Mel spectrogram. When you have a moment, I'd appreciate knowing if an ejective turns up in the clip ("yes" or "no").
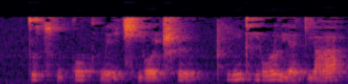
no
